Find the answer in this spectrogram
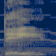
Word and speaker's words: Daae: This game pronounces Daae as Day. Christine herself is from Scandinavia, so I'm not super sure on how that would affect the pronunciation of her name, but most people tend to pronounce it as Daae. So I kind of lean towards that as being correct.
